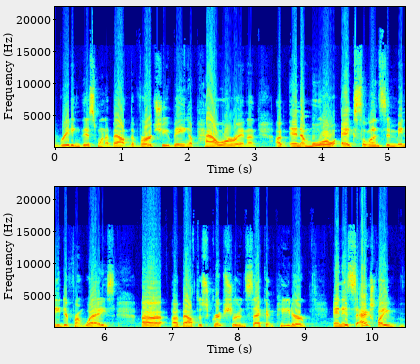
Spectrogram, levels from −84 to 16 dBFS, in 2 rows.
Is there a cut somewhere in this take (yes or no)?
yes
